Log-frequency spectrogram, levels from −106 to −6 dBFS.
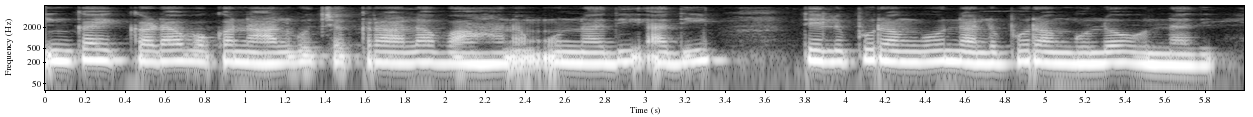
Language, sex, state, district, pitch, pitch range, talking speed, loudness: Telugu, female, Telangana, Hyderabad, 200 Hz, 190-220 Hz, 130 wpm, -12 LUFS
